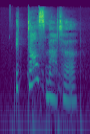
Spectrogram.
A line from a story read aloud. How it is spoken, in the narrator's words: cried Margaret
